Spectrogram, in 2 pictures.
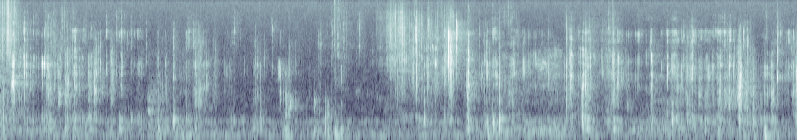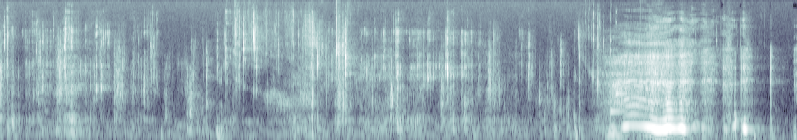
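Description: Close-miked chewing and wet mouth clicks of a person eating a piece of sweet egg castella (kasutera-style tamago). Near the end a short singsong voice phrase.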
